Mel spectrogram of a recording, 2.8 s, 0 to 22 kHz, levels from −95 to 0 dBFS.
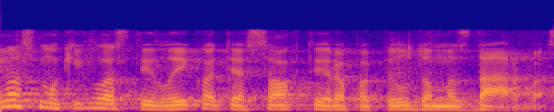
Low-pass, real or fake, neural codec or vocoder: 7.2 kHz; real; none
